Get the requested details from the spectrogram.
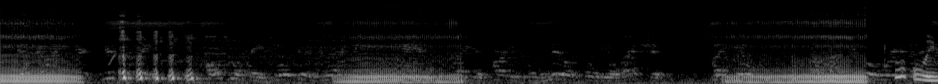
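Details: Snoring during sleep: loud, droning snores about every three and a half seconds, roughly 16 a minute, with quieter breathing between.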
